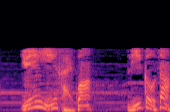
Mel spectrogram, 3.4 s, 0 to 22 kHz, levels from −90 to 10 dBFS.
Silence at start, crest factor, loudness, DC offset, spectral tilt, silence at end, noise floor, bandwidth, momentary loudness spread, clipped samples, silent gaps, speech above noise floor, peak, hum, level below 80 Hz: 0 s; 18 dB; -16 LUFS; under 0.1%; -9.5 dB/octave; 0 s; -38 dBFS; 3.9 kHz; 9 LU; under 0.1%; none; 22 dB; 0 dBFS; none; -30 dBFS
